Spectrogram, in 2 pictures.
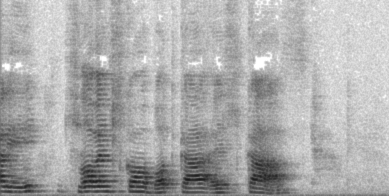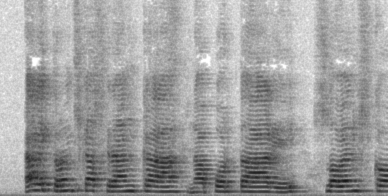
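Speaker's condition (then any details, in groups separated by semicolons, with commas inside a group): No condition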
